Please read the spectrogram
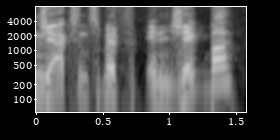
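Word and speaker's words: Jaxon Smith-Njigba: Jackson Smith and Jigba.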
